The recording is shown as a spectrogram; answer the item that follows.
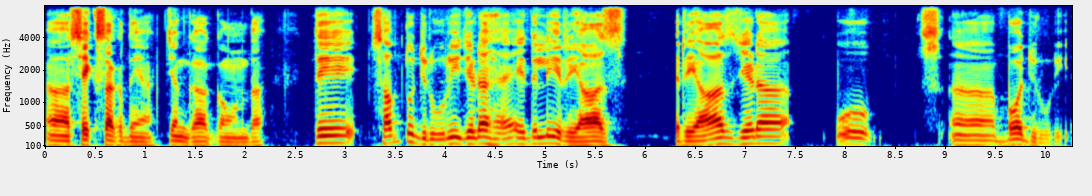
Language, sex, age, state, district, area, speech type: Punjabi, male, 45-60, Punjab, Ludhiana, urban, spontaneous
